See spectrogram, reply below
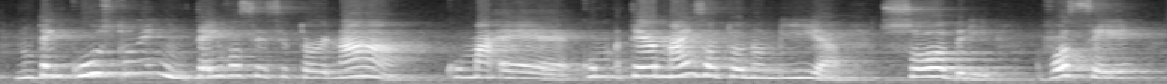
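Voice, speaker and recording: A woman's voice: high-pitched, fairly bright tone. A middle-aged woman from Brazil, a psychotherapist and spiritual teacher, giving a chatty talk to a live group and talking straight to them, often acting out the voices of the people she quotes. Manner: chatty, addresses the group directly and often, acts out quoted speech. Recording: echoey room.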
